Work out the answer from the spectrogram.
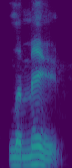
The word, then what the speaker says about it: Lemieux: let me say I've wrote down how to pronounce this Kayla Lemieux lemoo transgender high school teacher in Canada been put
